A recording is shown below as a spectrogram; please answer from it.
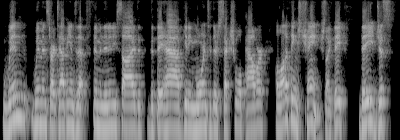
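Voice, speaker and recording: Higher-voiced man asking rambling questions. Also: fairly even intonation, fairly bright tone. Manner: halting, repeats words while asking long questions. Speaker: co-host. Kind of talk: casual podcast chat.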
